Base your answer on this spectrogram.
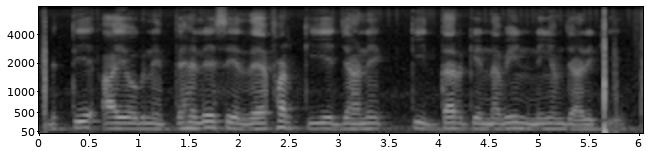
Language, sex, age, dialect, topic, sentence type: Hindi, male, 18-24, Awadhi Bundeli, banking, statement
